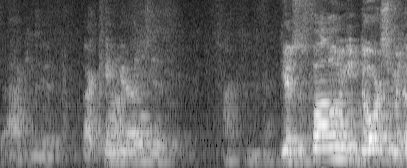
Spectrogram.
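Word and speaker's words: Ockenga: Okenga. Okenga? I think. It's Akinga.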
